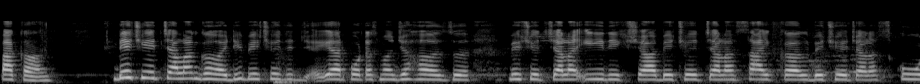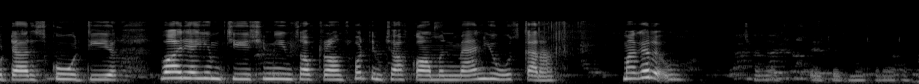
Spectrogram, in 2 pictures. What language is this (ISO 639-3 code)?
kas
